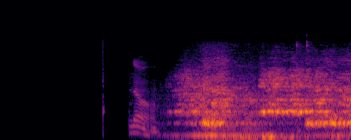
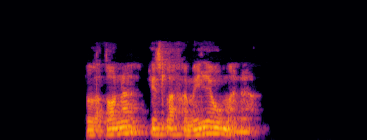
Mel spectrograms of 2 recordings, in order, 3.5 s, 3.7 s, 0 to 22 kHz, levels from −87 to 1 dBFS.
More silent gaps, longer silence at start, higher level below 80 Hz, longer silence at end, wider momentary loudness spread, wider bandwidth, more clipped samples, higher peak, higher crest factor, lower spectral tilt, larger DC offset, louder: neither; first, 1.3 s vs 0.85 s; first, -46 dBFS vs -58 dBFS; second, 0 s vs 1.1 s; first, 22 LU vs 10 LU; about the same, 7.8 kHz vs 7.6 kHz; neither; second, -14 dBFS vs -2 dBFS; about the same, 18 dB vs 18 dB; about the same, -6.5 dB/octave vs -5.5 dB/octave; neither; second, -29 LUFS vs -19 LUFS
